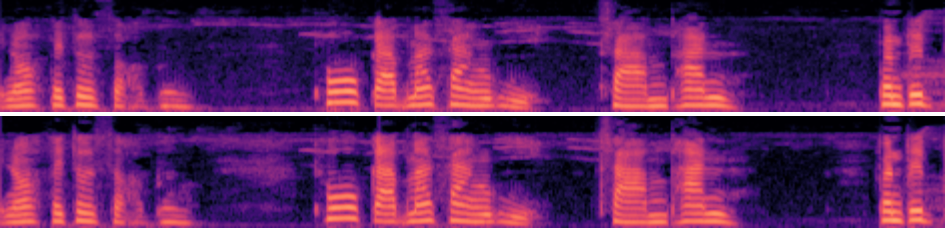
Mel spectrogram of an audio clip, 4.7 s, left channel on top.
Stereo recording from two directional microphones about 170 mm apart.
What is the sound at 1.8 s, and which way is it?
Speech, 30° right (ahead or behind).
